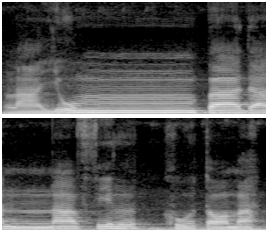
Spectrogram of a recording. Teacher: yang bertemu dengan huruf ba' harus dibalik dan mendengung maksudnya adalah nun mati dibalik menjadi suara mim dan kemudian didengung-dengungkan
